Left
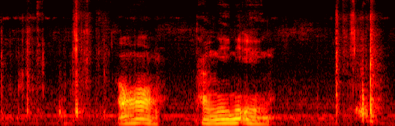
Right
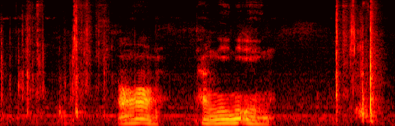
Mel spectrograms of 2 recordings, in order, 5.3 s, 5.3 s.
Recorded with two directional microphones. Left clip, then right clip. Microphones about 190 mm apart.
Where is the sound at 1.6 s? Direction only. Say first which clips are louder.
Left 3 dB; 15° left (ahead or behind).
